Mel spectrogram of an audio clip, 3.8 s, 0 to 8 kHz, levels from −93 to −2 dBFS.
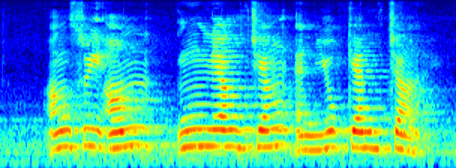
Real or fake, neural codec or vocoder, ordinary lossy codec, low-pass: real; none; none; none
